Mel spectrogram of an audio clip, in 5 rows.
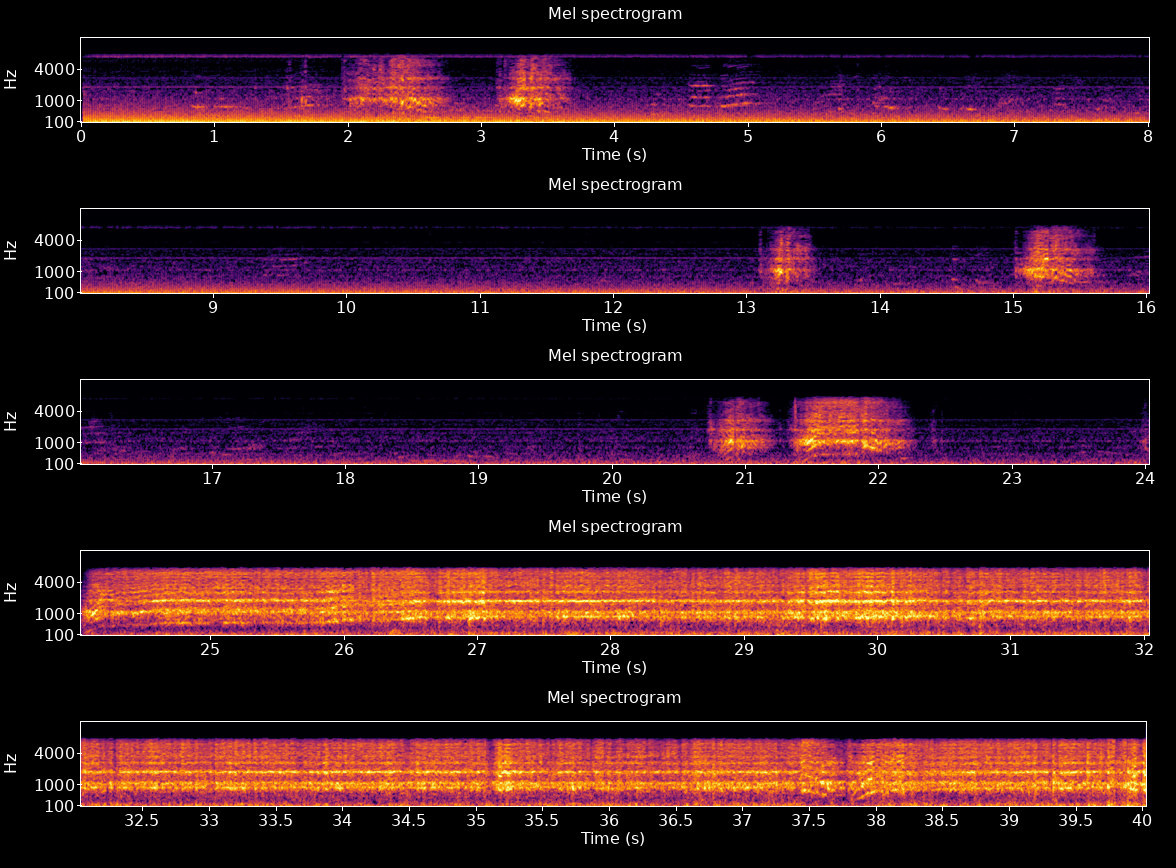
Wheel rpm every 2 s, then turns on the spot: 0, 20, 0, 0, 0, 0, 0, 10, 0, 0, 20, 20, 120, 210, 230, 230, 230, 230, 200, 210.
none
